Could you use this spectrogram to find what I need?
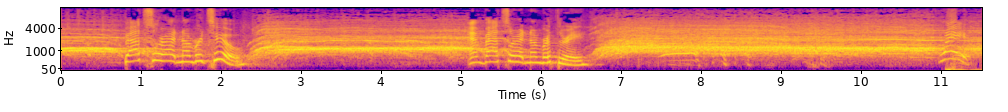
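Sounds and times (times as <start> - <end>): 
audience applause for a vote: 0.0 - 0.8, 2.4 - 5.1, 6.8 - 11.5
audience cheering for a vote: 0.0 - 1.2, 2.4 - 5.6, 6.6 - 11.5
speech: 0.8 - 2.6, 5.1 - 6.8.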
